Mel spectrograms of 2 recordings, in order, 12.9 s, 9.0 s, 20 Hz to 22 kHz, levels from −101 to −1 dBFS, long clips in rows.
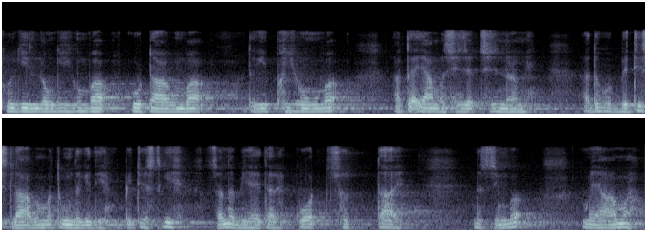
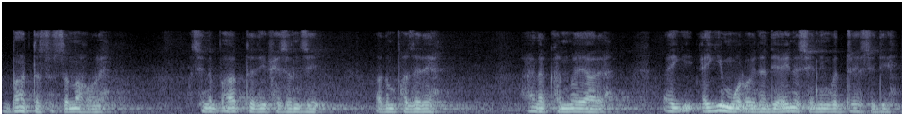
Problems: none marked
